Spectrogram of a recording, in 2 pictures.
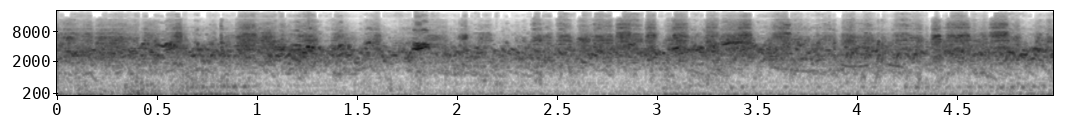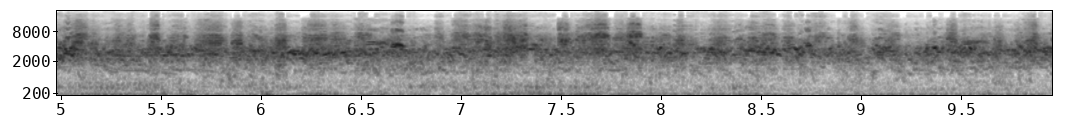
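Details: Budgerigars in an aviary colony give a dense, continuous wash of high chirps and squeaky warbles, many birds calling at once with no pause across the whole stretch.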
